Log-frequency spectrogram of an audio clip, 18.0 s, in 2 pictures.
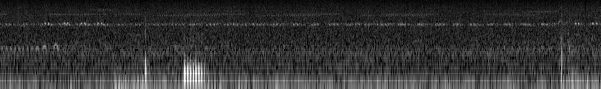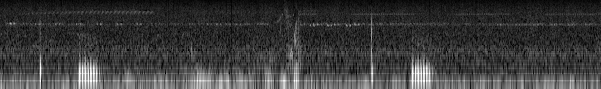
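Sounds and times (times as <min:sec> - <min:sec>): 
high-pitched insect hum: 0:00.0 - 0:18.0
white-winged nightjar giving buzzing notes: 0:08.4 - 0:15.7.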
